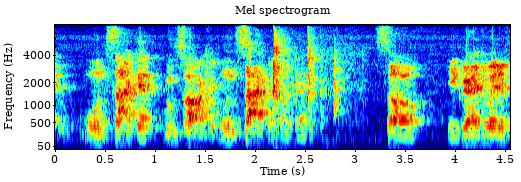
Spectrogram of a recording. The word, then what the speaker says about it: Woonsocket: Woonsocket.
